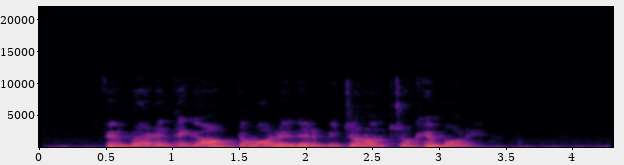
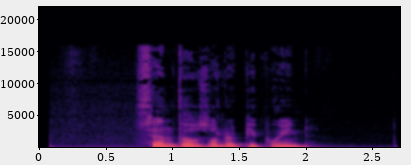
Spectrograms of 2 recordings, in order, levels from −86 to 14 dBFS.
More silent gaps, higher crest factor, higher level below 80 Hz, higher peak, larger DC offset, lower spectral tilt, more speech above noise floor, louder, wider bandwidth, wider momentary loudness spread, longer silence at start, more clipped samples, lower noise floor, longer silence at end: neither; about the same, 16 dB vs 20 dB; about the same, -58 dBFS vs -54 dBFS; about the same, -8 dBFS vs -6 dBFS; neither; first, -9.5 dB/octave vs -7.5 dB/octave; about the same, 33 dB vs 35 dB; about the same, -23 LUFS vs -25 LUFS; second, 9.2 kHz vs 16.5 kHz; second, 8 LU vs 16 LU; first, 0.5 s vs 0.1 s; neither; second, -55 dBFS vs -59 dBFS; first, 1.05 s vs 0.7 s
